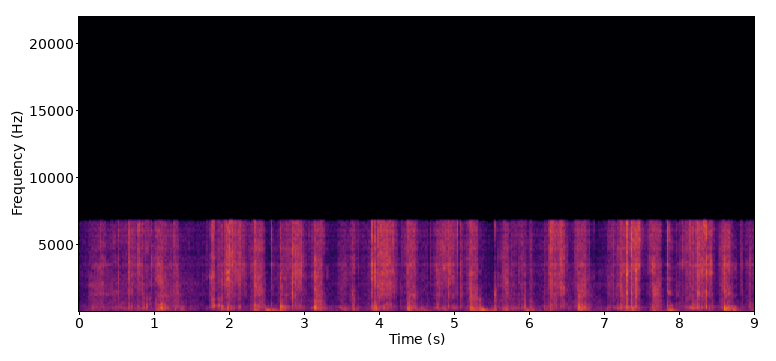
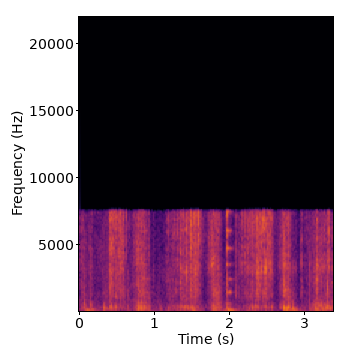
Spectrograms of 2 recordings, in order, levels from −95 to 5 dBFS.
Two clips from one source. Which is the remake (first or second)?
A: first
